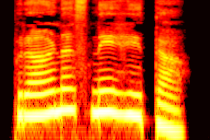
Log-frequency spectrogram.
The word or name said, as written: ಪ್ರಾಣಸ್ನೇಹಿತ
